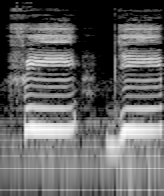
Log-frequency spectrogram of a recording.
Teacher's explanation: pastikan fi dua harakat karena ada ya sukun. Kemudian huruf sebelumnya berharakat kasrah pada fi maka fi dibaca dua harakat.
